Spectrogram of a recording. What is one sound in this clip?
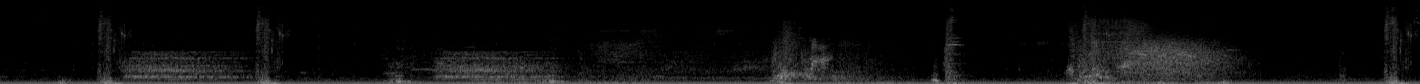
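Magic bolts strike with sharp, crackling bursts.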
